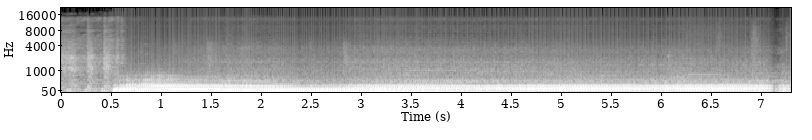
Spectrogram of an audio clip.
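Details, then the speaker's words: Stock-header Subaru BRZ boxer, freezing morning, before unequal-length header install: smooth, even, steady drone with no lumpy boxer burble, not sounding like a Subaru; healthy stock exhaust note. "So, as you can tell, it doesn't sound like a Subaru. [music] So, hopefully that header fixes it today."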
